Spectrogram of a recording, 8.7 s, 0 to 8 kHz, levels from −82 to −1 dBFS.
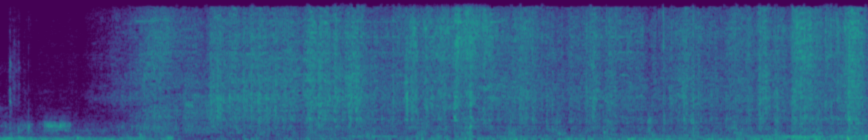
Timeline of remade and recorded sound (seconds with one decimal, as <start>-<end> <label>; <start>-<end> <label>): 0.0-4.0 recorded; 4.0-4.9 remade; 4.9-8.7 recorded

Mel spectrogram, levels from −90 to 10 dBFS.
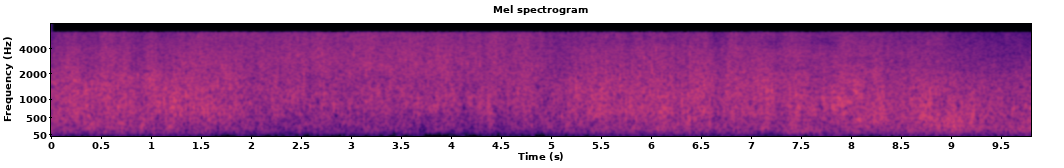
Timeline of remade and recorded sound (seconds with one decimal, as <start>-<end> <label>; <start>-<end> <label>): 0.0-7.1 recorded; 7.1-8.2 remade; 8.2-9.8 recorded

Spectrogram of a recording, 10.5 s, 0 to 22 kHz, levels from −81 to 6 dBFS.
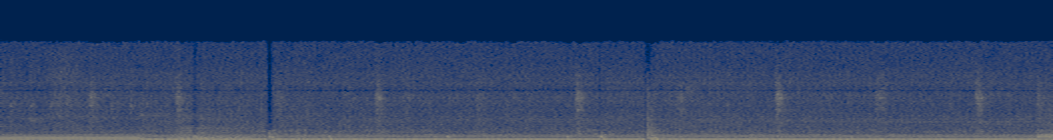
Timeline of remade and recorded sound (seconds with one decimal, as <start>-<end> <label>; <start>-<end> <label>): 0.0-10.5 remade

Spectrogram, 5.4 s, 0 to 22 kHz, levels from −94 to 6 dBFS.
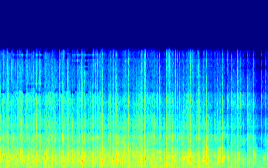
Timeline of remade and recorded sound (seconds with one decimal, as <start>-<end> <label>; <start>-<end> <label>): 0.0-2.0 recorded; 2.0-5.4 remade

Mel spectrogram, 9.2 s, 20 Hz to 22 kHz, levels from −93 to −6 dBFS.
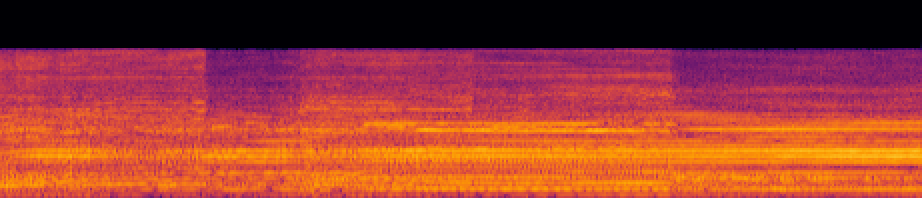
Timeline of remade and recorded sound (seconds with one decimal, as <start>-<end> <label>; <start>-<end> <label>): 0.0-9.2 recorded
